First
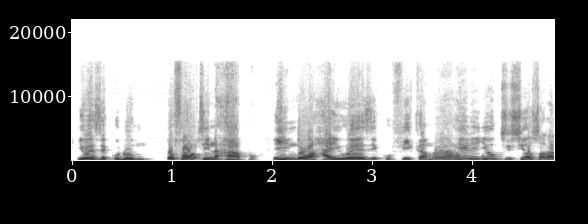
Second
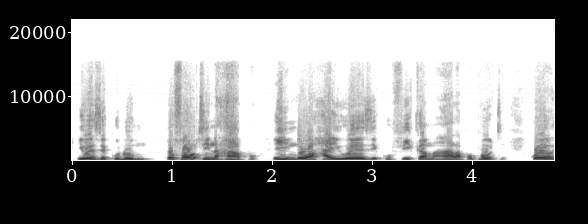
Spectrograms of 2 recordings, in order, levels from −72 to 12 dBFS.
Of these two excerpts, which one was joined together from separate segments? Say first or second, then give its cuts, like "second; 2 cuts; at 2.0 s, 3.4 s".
first; 1 cut; at 3.8 s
